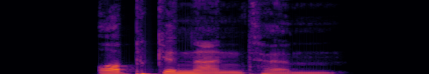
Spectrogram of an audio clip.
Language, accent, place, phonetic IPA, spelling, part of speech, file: German, Germany, Berlin, [ˈɔpɡəˌnantəm], obgenanntem, adjective, De-obgenanntem.ogg
- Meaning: strong dative masculine/neuter singular of obgenannt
